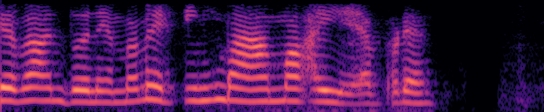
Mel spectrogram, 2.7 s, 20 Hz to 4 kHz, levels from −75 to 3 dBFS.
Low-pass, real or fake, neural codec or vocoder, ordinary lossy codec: 3.6 kHz; fake; codec, 16 kHz in and 24 kHz out, 0.6 kbps, FocalCodec, streaming, 2048 codes; none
